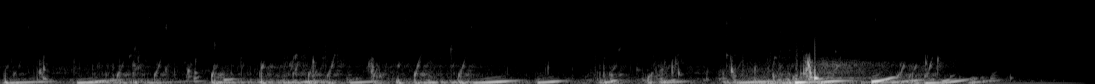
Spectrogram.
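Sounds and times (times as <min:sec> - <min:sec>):
bubbles: 0:00.0 - 0:10.2.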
